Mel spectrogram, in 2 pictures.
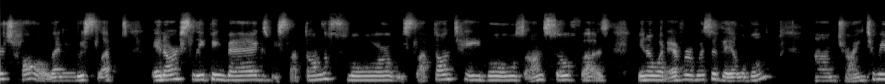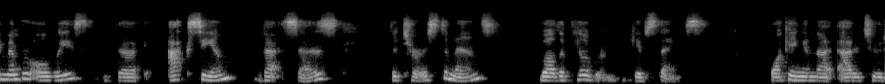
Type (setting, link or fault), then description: link, video call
